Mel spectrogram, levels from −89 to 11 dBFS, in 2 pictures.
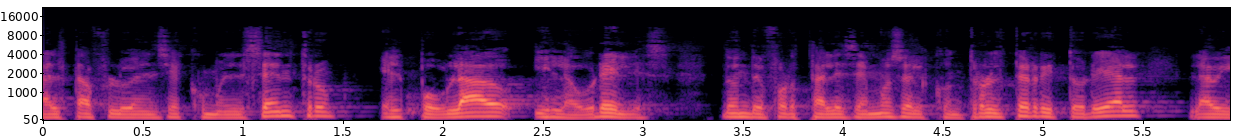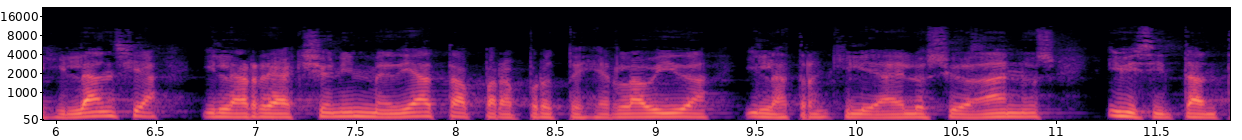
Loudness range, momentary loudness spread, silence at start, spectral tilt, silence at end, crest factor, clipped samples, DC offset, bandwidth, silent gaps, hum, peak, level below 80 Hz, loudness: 1 LU; 7 LU; 0 s; -8.5 dB/octave; 0.05 s; 18 dB; under 0.1%; under 0.1%; 10 kHz; none; none; -4 dBFS; -52 dBFS; -21 LUFS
